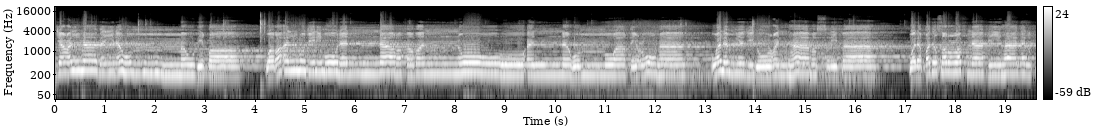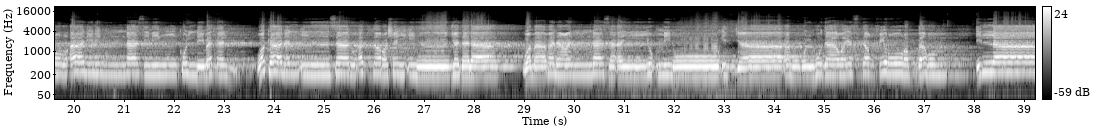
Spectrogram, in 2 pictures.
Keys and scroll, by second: 13.8 Tab.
